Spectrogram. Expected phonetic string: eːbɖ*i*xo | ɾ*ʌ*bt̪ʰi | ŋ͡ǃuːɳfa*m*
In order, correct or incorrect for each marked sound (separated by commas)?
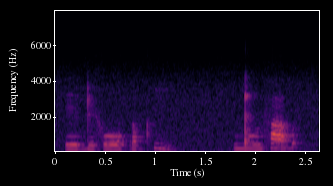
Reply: incorrect, correct, incorrect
